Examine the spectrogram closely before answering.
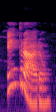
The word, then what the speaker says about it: entraram: Então, eu não falo ão, eu falo an, né? Então, só que quando a gente pronuncia rapidinho, fica muito parecido com a pronúncia do ão. Só que tem uma diferença. Então, prestem atenção aqui, ó. Entrarão, entraram. Tá vendo a diferença da pronúncia?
